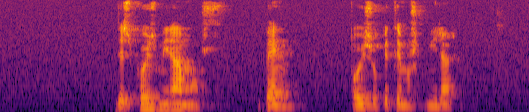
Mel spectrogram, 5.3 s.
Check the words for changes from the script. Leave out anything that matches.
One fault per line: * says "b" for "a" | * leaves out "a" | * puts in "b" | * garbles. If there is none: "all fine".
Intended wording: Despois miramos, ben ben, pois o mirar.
* leaves out "ben"
* puts in "que temos que"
